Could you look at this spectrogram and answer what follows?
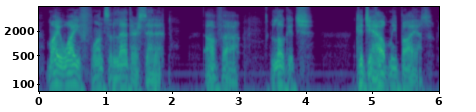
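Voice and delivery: put-on low, soft, heavy voice of a grumpy old teacher; gruff teacher voice. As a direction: growl it low and quiet like a soulless strict teacher. Grumpy teacher asks a favour.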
